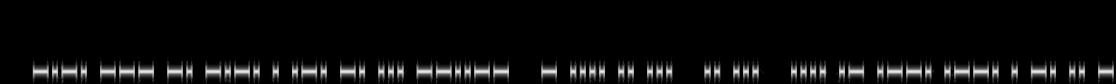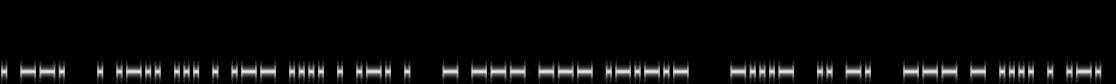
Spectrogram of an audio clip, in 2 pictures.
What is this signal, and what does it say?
Morse code, heard as a keyed tone, about 25 wpm, 600 Hz. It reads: CONCERNS, THIS IS HAPPENING ELSEWHERE TOO. <BT> IN OTHER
